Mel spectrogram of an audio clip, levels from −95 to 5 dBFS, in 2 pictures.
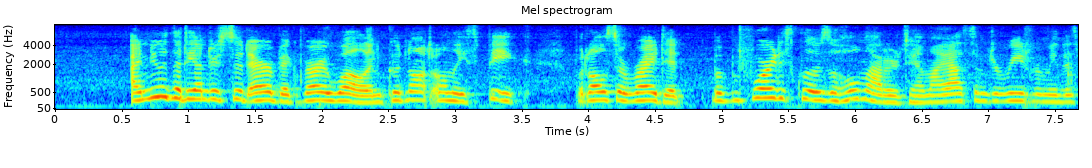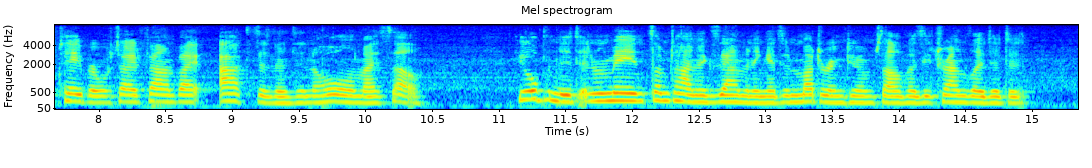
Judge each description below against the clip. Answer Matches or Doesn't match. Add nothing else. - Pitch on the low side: Doesn't match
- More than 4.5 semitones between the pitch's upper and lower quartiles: Doesn't match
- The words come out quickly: Matches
